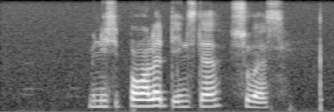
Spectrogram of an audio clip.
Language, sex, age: Afrikaans, male, 22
